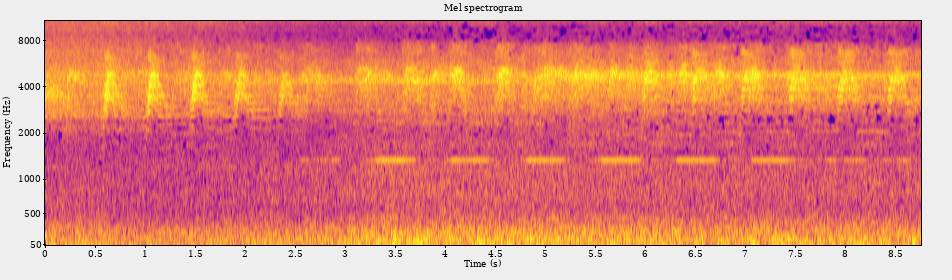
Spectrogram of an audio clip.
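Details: Cicadas in a street chorus during a heatwave: a dense, shrill, continuous buzz that pulses in quick regular surges, with a faint short repeated whistle-like note lower down.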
